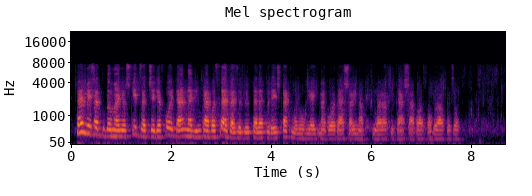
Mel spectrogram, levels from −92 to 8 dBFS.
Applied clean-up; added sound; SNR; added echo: neural separator model SepFormer DNS4.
